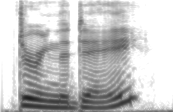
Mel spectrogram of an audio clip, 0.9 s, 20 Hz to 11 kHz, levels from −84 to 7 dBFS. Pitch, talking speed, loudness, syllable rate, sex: 200 Hz, 205 wpm, -17 LUFS, 7.6 syllables/s, female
